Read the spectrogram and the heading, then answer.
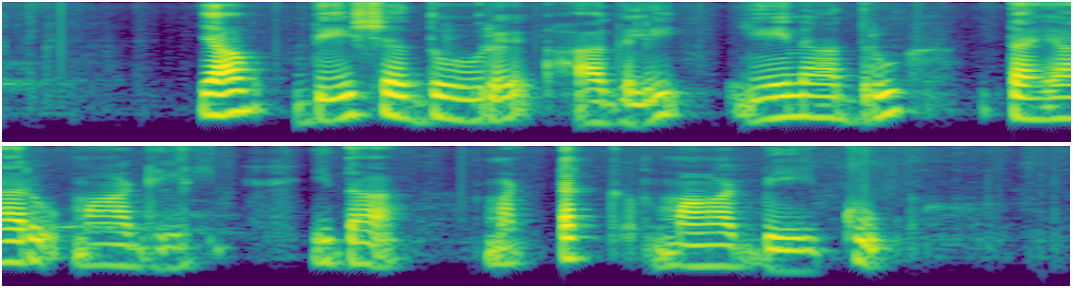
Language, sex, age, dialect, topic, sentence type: Kannada, female, 25-30, Central, banking, statement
